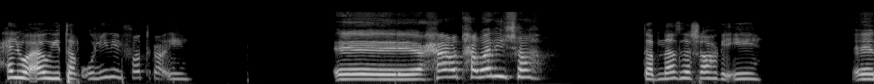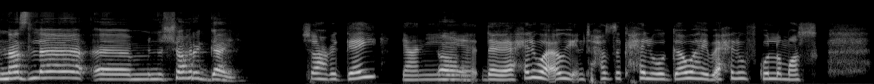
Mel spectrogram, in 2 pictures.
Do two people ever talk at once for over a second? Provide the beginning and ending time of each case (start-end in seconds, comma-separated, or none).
none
